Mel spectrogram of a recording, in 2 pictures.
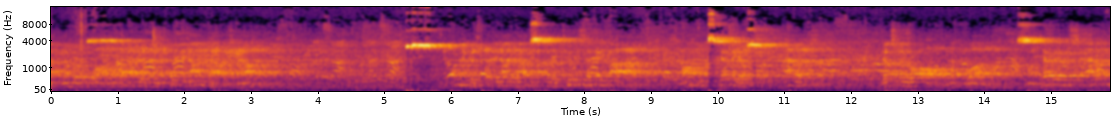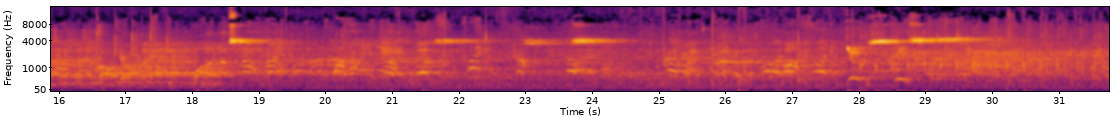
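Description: Echoing wrestling-tournament hall full of overlapping voices talking and calling out. Short, high squeaks of wrestling shoes on the mats come every second or two, with an occasional thud.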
